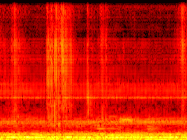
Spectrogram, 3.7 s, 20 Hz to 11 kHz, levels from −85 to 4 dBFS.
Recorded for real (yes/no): no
